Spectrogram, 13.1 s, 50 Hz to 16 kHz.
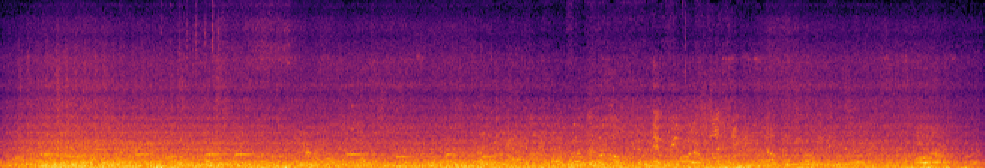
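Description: A steam excursion train runs at track speed over 40 mph on Florida trackage, heard from onboard as a continuous loud rolling rumble with rhythmic wheel clatter, talk faintly mixed in.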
